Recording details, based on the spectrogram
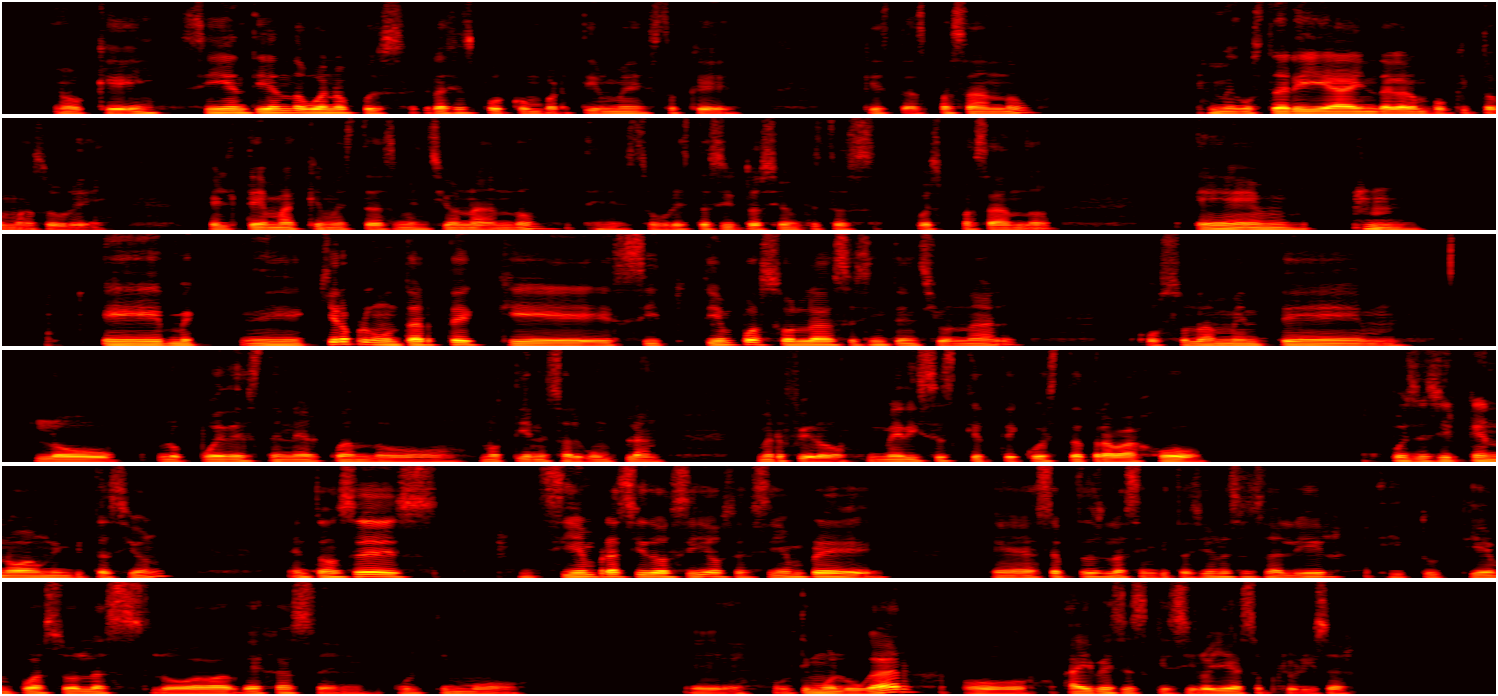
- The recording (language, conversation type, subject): Spanish, advice, ¿Cómo puedo equilibrar el tiempo con amigos y el tiempo a solas?
- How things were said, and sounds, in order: throat clearing; other noise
